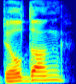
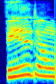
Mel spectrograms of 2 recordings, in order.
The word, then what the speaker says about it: Bildung: Is that my pronunciation is Bildung? Yeah, Bildung, super.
